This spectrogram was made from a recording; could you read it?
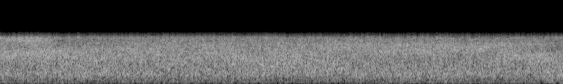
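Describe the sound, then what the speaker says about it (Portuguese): Water of the Sorocaba stream in Osasco flowing where it meets the Tietê River, a steady, loud broadband rush without pause. "Esse é o córrego do Sorocaba."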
